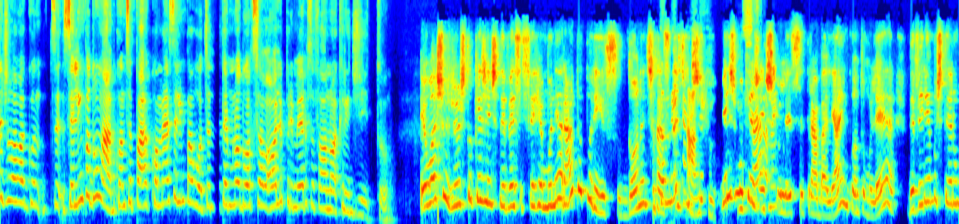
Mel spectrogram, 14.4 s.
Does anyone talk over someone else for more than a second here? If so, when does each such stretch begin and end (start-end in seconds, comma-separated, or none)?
9.8-11.8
